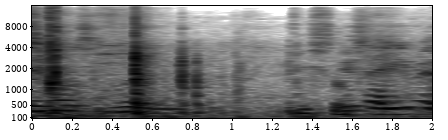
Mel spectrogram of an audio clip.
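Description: Two metallic clicks from a Walther SP22 M1 pistol being handled, the sharper about half a second in, as the magazine release is pressed and the magazine is drawn out.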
